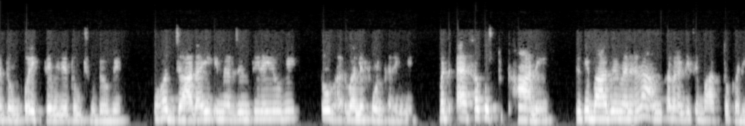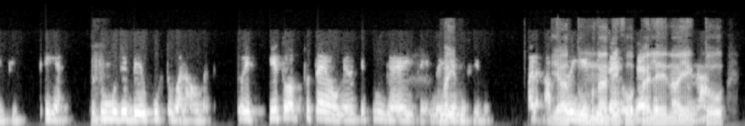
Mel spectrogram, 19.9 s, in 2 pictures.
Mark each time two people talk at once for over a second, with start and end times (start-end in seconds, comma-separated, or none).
17.3-19.4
